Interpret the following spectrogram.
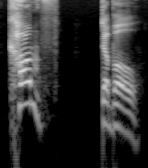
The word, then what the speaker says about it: comfortable: and this next one the pronunciation is comfortable comf double comp de bull so there is no ought no ought right it's just comfortable conf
